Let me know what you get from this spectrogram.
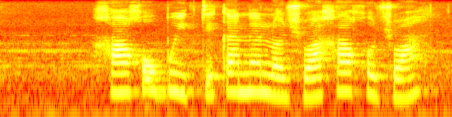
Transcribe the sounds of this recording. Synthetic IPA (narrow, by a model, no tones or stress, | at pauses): ɣaɣʊbʊitʼikʼanɛlɔd͡ʒwaχaχʊd͡ʒwa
